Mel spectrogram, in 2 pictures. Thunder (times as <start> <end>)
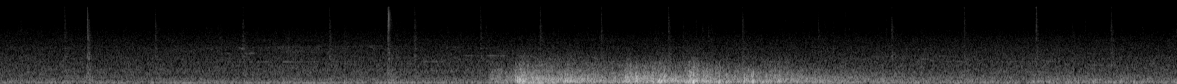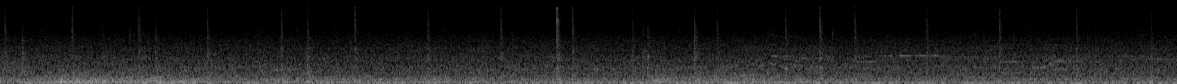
4.9 13.8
